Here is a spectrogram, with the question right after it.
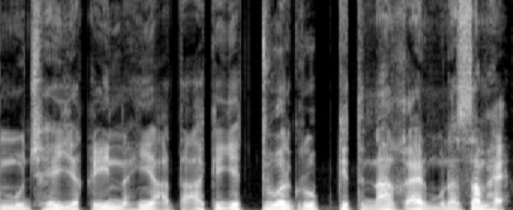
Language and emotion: Urdu, disgusted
